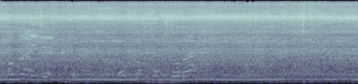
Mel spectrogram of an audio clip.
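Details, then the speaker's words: Restored Hoover Turbomaster Electronic upright vacuum on carpet, switched to brushroll at setting one after new motor and brushroll bearings and full clean; steady high motor whir with even brush rumble, no rattles or pitch dips; healthy brushroll running, pulls itself forward. "now we put it back to brushroll and put it into number one and then we'll turn it on it rips the carpet like that itself forward"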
